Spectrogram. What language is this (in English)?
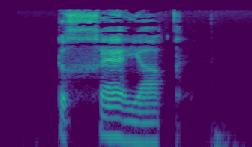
Central Yupik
